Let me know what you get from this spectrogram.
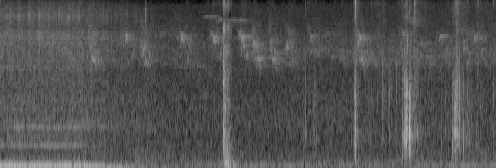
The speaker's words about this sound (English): There's a truck coming up the road. All right, let's get out of his way so it could get by. Oh, look, it looks like it's stopping.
